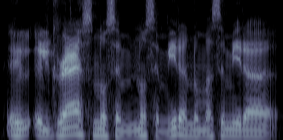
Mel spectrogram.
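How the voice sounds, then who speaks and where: A man's voice: mid-range voice, fairly even intonation, a little fast, fairly bright tone, no echo, studio quality. A man chatting casually as a podcast co-host, switching between Spanish and English mid-sentence. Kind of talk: casual bilingual chat.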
